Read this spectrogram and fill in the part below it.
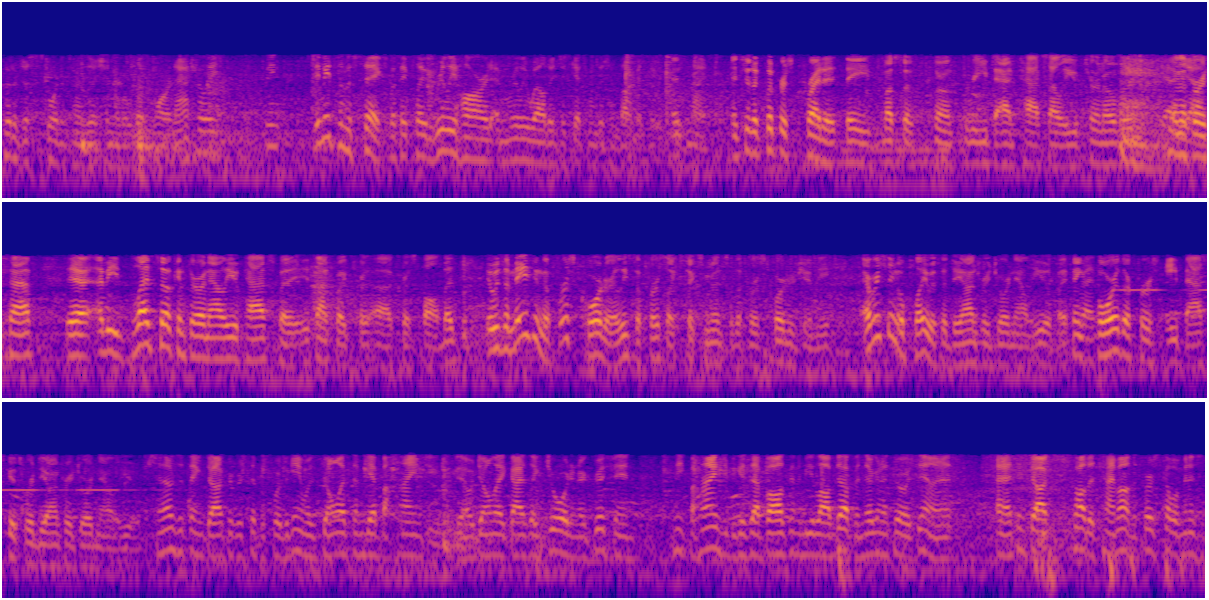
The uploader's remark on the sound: Live from TD Garden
